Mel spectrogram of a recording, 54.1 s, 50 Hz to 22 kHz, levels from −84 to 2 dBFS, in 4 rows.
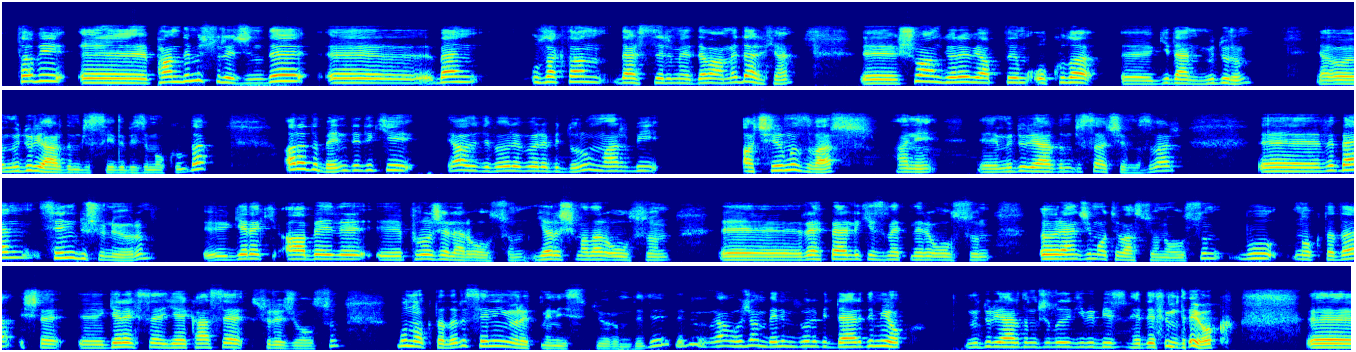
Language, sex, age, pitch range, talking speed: Turkish, male, 40-59, 170-235 Hz, 105 wpm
